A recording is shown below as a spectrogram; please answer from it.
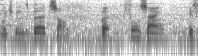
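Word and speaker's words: Fuglsang: Jakob full sang who apparently that's how you pronounce his name I asked him once um you can say Fugal Zhang which means bird song but foolsang is how he likes it yeah well that's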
